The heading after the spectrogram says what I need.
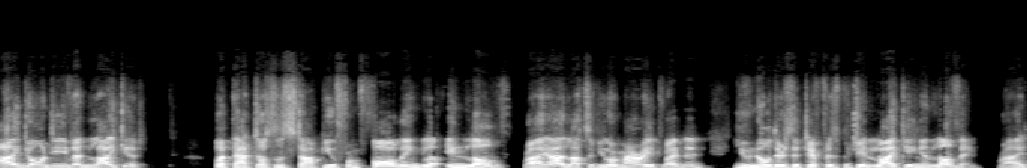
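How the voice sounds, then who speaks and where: In an Irish accent, a high-pitched man speaks at a fairly quick pace in a raised, projected voice, his tone animated, bright and sharp, with ordinary pitch variation. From Ireland. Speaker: online marketing presenter, author. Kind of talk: webinar sales presentation. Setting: online webinar with chat.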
